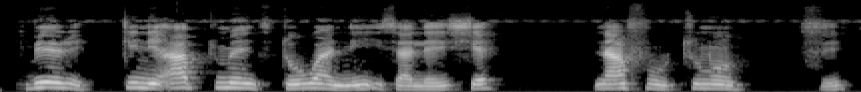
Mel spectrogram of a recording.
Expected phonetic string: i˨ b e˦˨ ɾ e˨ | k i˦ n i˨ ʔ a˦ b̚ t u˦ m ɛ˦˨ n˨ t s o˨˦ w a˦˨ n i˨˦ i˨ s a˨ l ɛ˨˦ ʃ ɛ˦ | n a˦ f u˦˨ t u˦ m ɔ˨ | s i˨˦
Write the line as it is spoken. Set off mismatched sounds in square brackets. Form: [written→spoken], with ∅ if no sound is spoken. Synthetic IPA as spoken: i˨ b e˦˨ ɾ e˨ | k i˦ n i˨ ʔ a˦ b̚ t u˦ m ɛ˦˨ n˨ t [s→t] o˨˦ w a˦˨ n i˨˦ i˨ s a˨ l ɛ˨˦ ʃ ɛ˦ | n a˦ f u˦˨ t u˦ m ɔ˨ | s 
